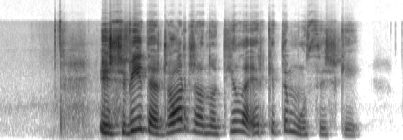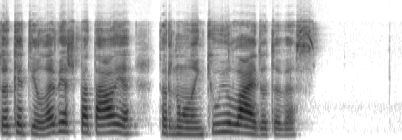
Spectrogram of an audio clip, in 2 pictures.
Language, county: Lithuanian, Marijampolė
